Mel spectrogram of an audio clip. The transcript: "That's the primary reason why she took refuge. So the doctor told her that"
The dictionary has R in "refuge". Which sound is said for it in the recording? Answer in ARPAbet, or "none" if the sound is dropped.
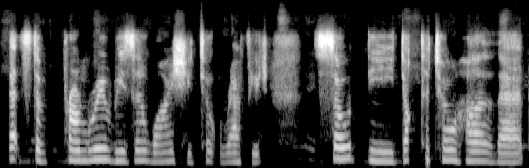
R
